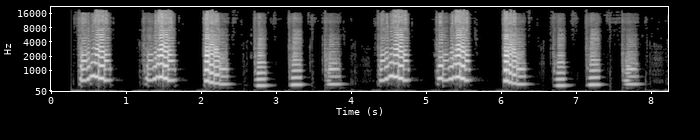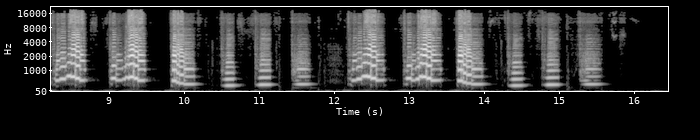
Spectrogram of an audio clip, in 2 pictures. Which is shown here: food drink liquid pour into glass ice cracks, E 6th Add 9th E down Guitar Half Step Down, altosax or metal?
altosax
